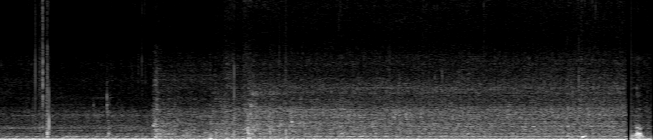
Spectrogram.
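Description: Narrowboat's inboard diesel engine running steadily at low speed.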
